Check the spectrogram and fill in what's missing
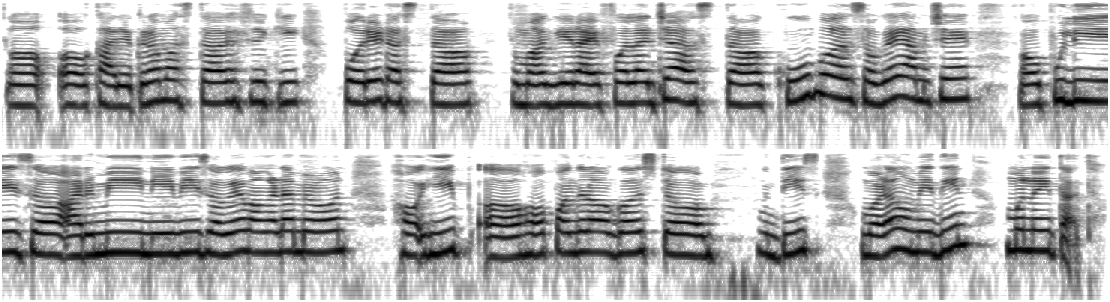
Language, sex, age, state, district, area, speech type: Goan Konkani, female, 18-30, Goa, Murmgao, urban, spontaneous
